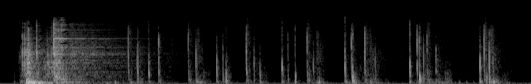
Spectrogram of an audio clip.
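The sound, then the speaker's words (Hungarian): A heavy door thuds open, followed by a quick, uneven patter of footsteps as two young people waiting outside come in, crossing a hard floor, with no talking. “Itt várnak kint az ajtó előtt. Gyertek be, fiatalok!”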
